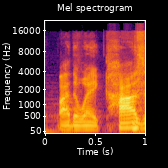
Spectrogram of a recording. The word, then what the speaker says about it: Kaze: Do it for Kaz, not K's, by the way. Kaz is how you pronounce it, people.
